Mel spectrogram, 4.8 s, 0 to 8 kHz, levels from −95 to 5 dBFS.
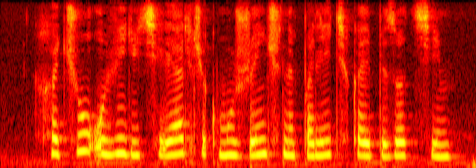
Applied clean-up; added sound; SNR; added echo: none; none; none; none.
